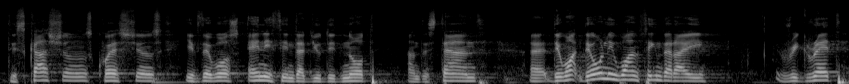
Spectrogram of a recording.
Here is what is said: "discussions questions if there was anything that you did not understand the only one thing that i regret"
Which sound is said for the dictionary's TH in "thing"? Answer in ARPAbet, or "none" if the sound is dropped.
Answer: TH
